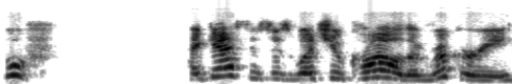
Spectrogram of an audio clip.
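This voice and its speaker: Putting on a character voice, a woman speaks with a high pitch. Her pace is moderate. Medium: read story.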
